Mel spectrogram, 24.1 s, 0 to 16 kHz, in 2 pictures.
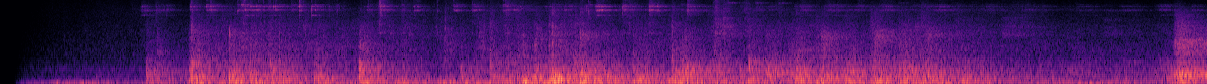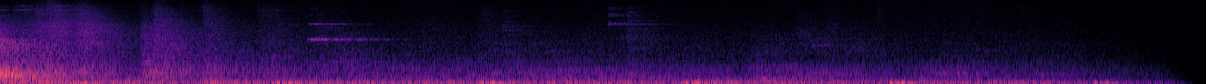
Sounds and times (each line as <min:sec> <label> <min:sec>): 0:01.4 Two persons staircase running 0:14.4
